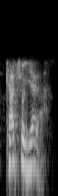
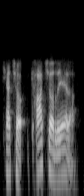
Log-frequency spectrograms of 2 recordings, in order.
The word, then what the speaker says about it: Cachoeira: sorry, say her name again, please, in Portuguese. Cachoeira? – Cachoeira. – Cachoeira. – Something like that. – Yes? – Yeah, you're good.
